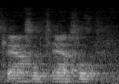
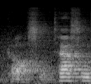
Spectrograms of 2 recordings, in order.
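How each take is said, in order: First: American accent; the two words rhyme. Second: Southern English accent; the two words do not rhyme. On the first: "in American English, they also rhyme" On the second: "In received pronunciation in the south of England, ... castle, tassel don't rhyme"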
